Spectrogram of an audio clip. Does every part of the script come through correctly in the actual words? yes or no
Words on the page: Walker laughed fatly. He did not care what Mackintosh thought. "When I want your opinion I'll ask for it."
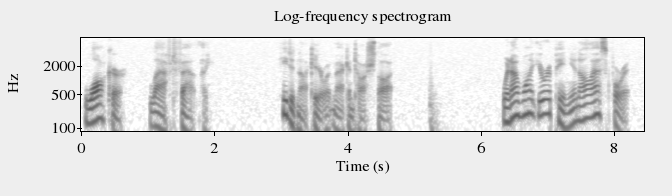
yes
